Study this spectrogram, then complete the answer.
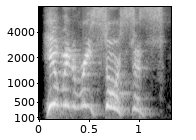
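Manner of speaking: high, drawn-out mock yell; Daddy Magic yell. Fan imitating wrestler echoing others' words, loud mad yell. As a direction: imitate a bug-eyed wrestler blurting it at full volume. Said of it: "Just yelling".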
